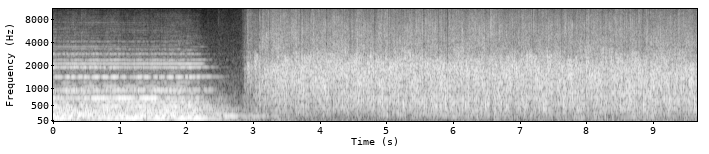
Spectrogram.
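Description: A choir and small instrumental ensemble hold a final sustained chord that dies away a little over two seconds in. Audience applause then starts and continues steadily.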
